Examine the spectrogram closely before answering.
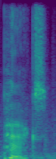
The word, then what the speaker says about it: P4X: He chooses P4X, pronounced Pax, a cheeky nod to enforcing peace through punishment.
